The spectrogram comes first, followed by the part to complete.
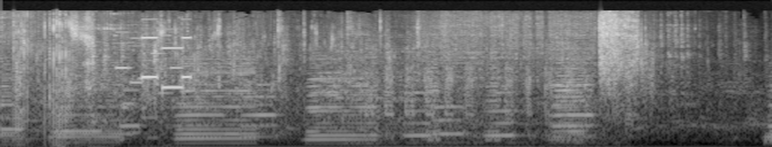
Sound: squishing; whirring

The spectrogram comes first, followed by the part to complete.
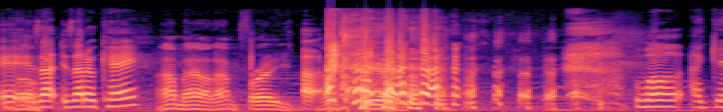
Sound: everyone laughs

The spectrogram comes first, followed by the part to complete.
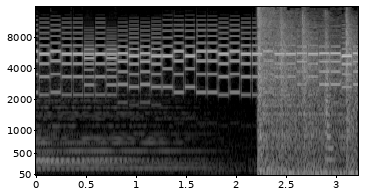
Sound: phone ringing

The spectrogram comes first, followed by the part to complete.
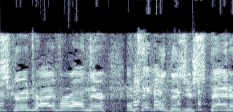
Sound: laughter

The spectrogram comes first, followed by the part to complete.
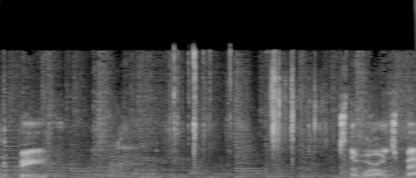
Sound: light crunching

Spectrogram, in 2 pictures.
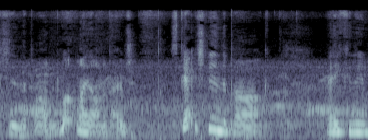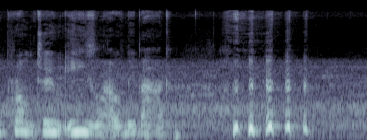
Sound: chuckles

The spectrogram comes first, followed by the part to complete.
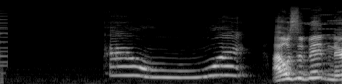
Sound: makes smw level ending ahh ooh ah noise

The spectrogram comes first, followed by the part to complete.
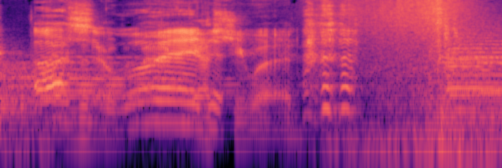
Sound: chuckles

